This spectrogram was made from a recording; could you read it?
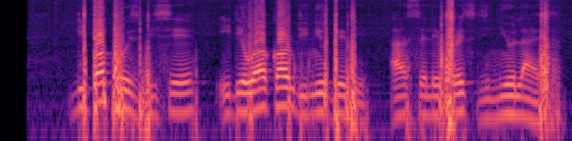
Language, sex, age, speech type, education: Nigerian Pidgin, male, 15-29, spontaneous, tertiary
